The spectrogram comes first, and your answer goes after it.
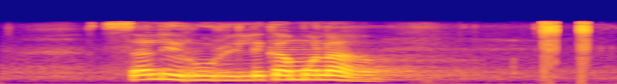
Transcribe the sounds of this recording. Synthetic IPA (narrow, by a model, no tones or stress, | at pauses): salɪrurilɪkʼamʊlaːɔ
